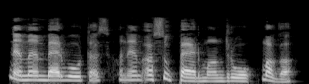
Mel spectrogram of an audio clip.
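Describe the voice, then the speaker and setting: A man voicing a whiny, dim-witted male night watchman in an audiobook, high and whining. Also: animated, vocal fry.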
